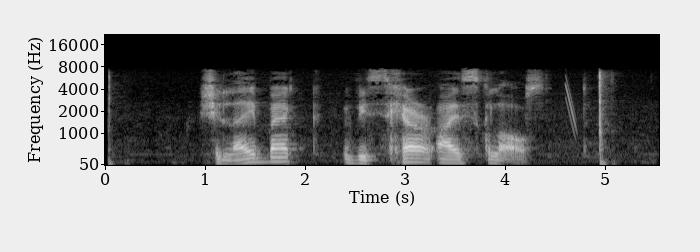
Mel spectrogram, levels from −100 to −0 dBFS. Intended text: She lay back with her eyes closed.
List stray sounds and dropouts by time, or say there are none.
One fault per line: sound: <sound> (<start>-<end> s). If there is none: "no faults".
sound: chirp (4.6-4.7 s)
